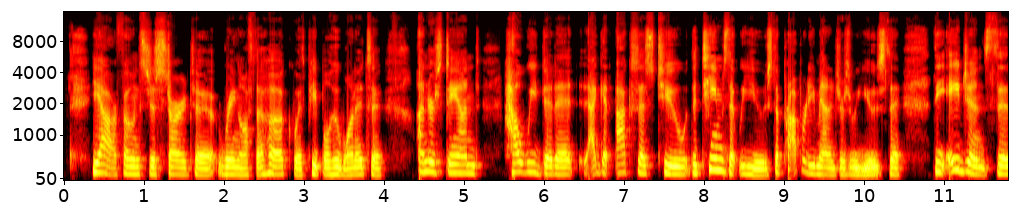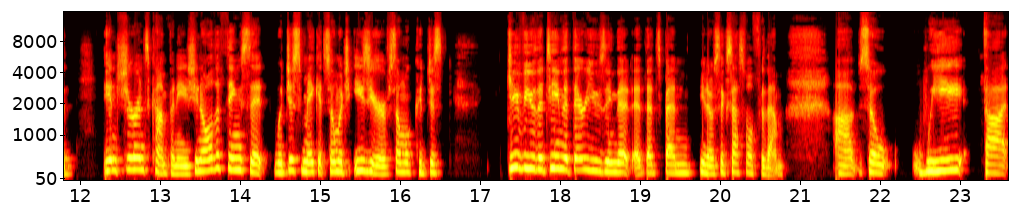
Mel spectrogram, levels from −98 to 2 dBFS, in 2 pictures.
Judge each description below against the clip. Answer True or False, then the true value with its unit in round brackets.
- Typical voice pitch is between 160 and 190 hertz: True (185 Hz)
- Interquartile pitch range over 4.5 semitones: True (5.1 semitones)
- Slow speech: False (195 wpm)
